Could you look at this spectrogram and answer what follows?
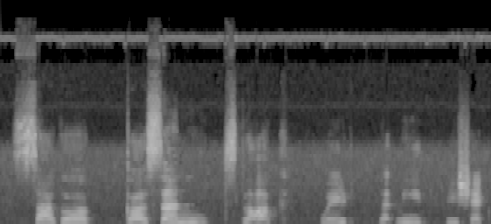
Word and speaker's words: Sacoglossan: So, okay, let me pronounce it correctly. It's Sacoglossan sea slug.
